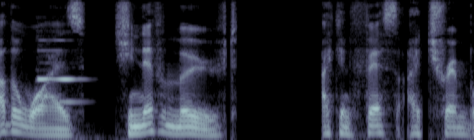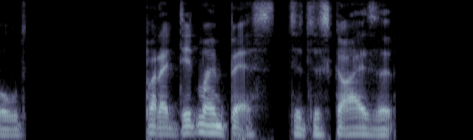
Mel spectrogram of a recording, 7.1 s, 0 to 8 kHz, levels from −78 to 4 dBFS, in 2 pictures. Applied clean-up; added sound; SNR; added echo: none; Wind instrument, woodwind instrument; 3 dB; none.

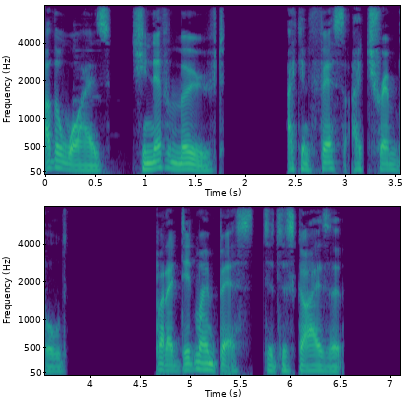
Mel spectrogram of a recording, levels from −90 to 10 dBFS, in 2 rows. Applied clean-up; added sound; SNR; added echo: neural mask model DeepFilterNet 3.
